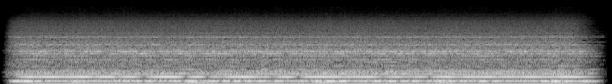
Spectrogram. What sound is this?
granny ahhh3
Created with Granulab from a vocal sound. Less pusling added random panning. More high end timbre.
synthesis, granular, noise, stereo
